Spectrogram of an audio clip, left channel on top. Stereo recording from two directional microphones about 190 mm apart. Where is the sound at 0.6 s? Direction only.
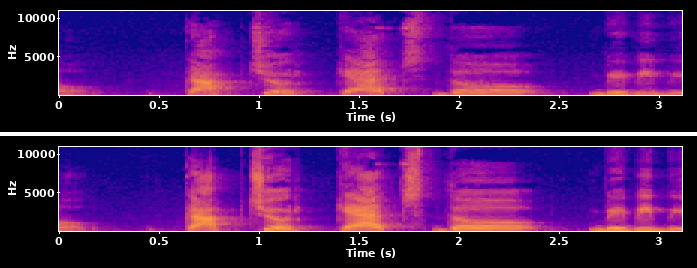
45° right (ahead or behind).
